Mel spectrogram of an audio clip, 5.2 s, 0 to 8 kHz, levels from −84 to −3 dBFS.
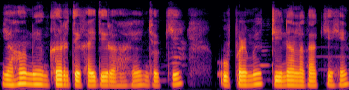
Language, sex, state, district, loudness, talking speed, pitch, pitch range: Hindi, male, Arunachal Pradesh, Longding, -19 LUFS, 160 wpm, 115 Hz, 110-125 Hz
